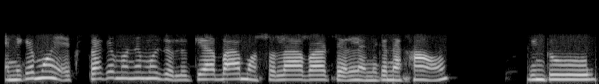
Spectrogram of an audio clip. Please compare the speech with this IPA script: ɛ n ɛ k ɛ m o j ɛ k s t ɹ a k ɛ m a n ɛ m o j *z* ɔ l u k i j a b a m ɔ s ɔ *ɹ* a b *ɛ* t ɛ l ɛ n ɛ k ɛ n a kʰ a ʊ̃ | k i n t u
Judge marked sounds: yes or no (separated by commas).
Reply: yes, no, no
